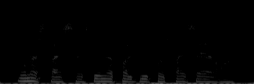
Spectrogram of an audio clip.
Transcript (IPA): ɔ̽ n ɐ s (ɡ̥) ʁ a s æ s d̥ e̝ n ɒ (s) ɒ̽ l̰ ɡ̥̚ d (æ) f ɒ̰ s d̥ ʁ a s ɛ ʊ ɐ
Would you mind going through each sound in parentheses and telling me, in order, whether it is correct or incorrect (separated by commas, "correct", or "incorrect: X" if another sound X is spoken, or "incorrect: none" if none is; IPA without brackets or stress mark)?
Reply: incorrect: d̥, incorrect: f, incorrect: i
